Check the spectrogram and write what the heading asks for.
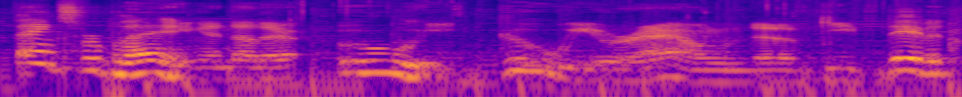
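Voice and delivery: normal talking voice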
